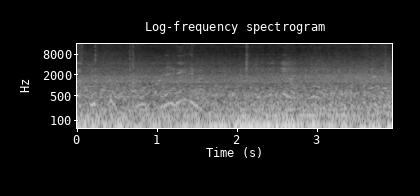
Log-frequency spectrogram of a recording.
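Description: A bus idles nearby.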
